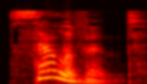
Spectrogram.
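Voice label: "salivant", British English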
